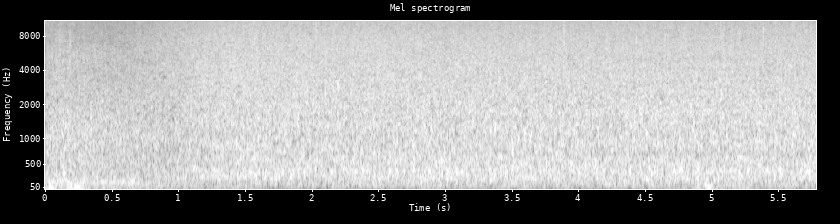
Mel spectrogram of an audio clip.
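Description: Small waterfalls on a rocky creek along a forest trail, a dense, steady rushing roar of falling water that fills the whole scene without pause.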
